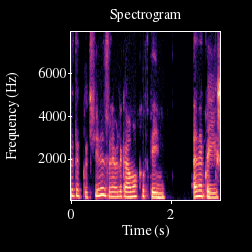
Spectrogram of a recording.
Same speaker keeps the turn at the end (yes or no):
yes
